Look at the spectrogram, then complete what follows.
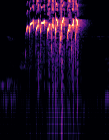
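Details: Scarlet minivet, called mantenan gunung, singing its rolling 'ngerol' style at a steady speed, a bird said to sing readily even among other birds: about ten quick, high, upslurred whistles run together in just over a second.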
